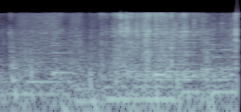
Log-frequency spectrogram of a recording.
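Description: Quiet background music, with rustling and crinkling as a small toiletry bag is handled and pushed into a suitcase's mesh pocket, loudest in the second half.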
